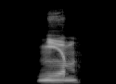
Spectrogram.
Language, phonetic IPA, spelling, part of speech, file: Russian, [nʲem], нем, adjective, Ru-нем.ogg
- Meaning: short masculine singular of немо́й (nemój)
